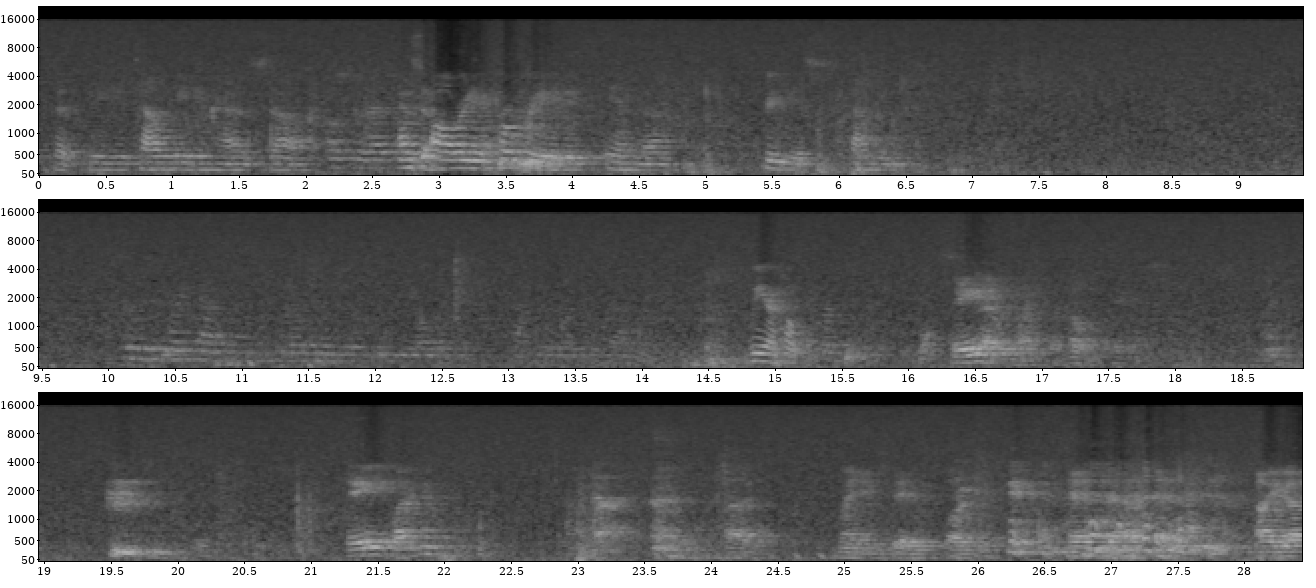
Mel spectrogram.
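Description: A man speaks out loud to a crowd in a large, echoing hall.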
